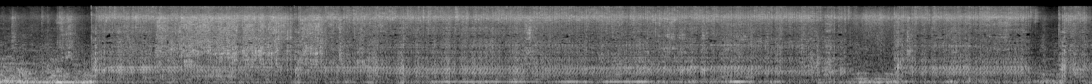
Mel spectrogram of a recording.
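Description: Cordless battery-powered pressure washer running: a steady hiss of water spray over the hum of its small pump motor. It starts about a second in and cuts off shortly before the end.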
